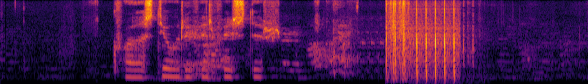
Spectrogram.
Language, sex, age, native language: Icelandic, female, 10, Icelandic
